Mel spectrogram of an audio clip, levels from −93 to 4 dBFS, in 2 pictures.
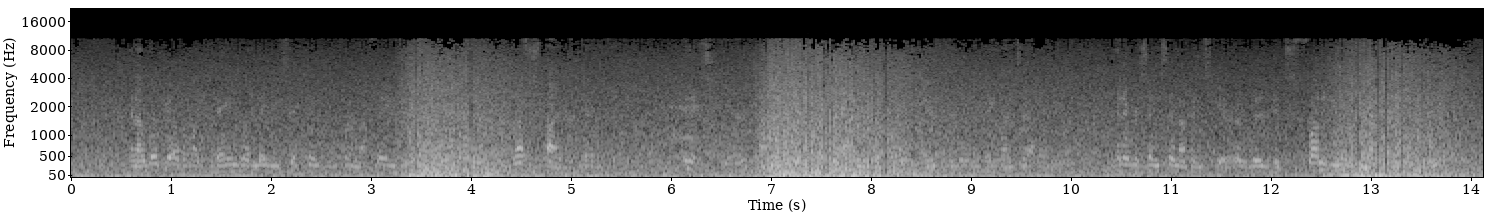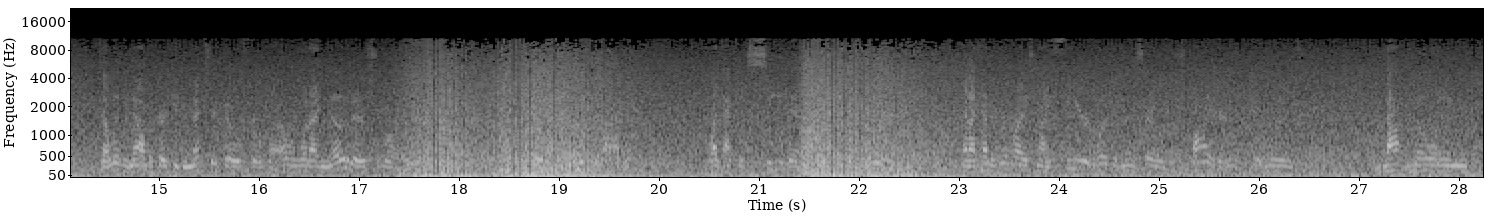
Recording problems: distortion; slight; 9% of the sound clipped
garbled, watery; slightly; nothing above 10.5 kHz
wind noise on the microphone; heavy; 2 dB above the speech
traffic noise; very faint; throughout; 20 dB below the speech

